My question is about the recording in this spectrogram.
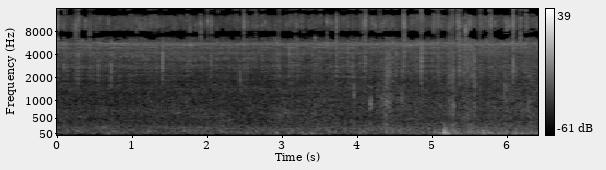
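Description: Faint outdoor ambience with a low rumble, then about five seconds in a sharp thump and a few smaller knocks as the camera is picked up and moved.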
